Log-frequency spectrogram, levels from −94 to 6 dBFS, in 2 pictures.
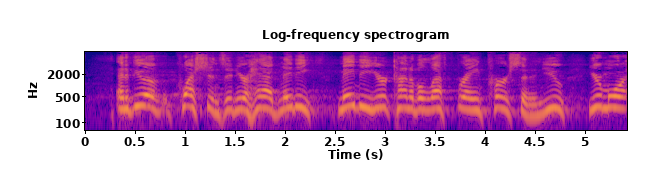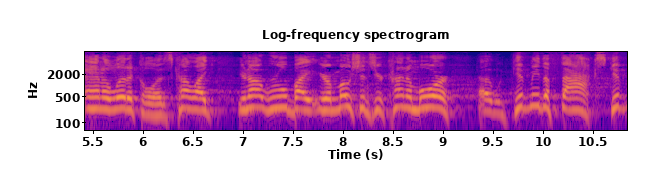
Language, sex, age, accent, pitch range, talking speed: English, male, 40-59, American, 205-260 Hz, 225 wpm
